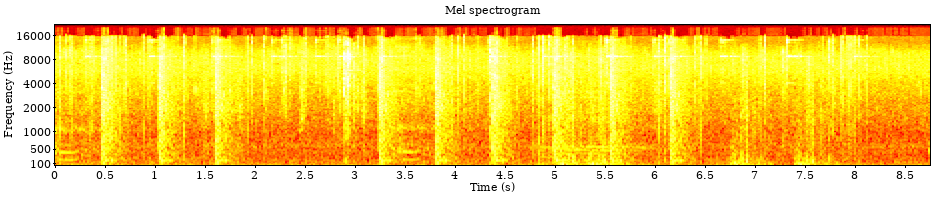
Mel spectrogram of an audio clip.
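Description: Repeated gunshots in Resident Evil Code Veronica X, a steady series of sharp individual blasts every half second or so over faint ambient game sound.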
